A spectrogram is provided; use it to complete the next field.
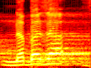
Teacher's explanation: اب نبذا زال چھوٹا ہے، ٹھیک ہے، زبان کی نوک سے یہ زال ادا ہوگا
